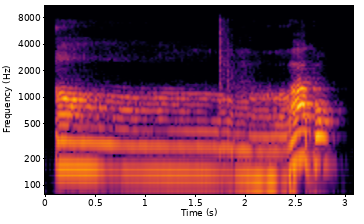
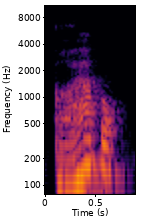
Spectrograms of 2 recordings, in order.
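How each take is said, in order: First: The ah is drawn out long. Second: The ah is kept short.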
